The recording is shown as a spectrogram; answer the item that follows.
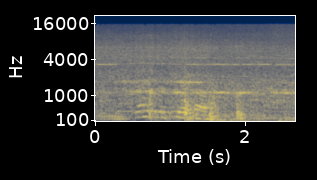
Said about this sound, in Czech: Žije to tu pořád stejně, právě se očišťují lyže, kterých je tu podél stěn několik desítek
